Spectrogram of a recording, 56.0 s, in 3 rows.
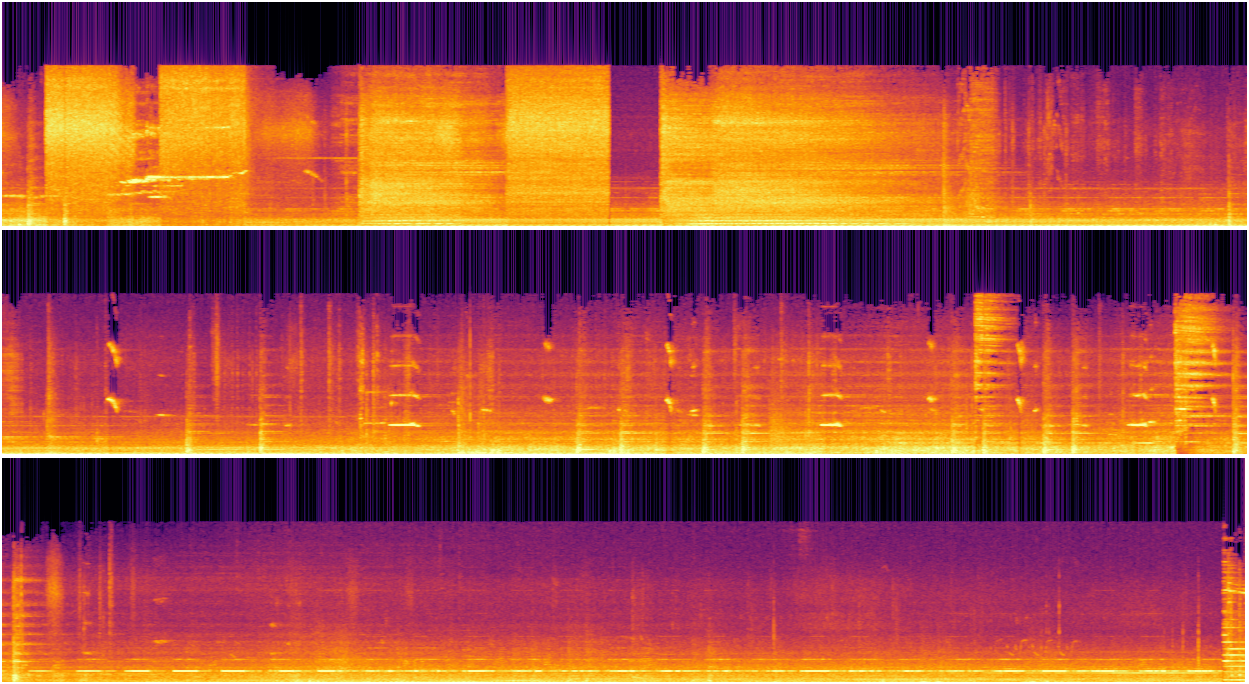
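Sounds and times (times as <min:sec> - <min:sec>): distant train: 0:00.0 - 0:56.0
train low drone: 0:03.4 - 0:56.0.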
